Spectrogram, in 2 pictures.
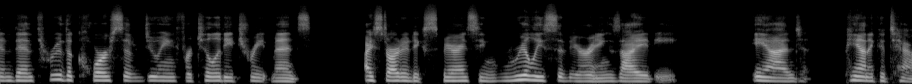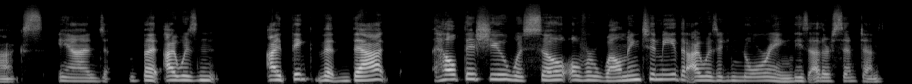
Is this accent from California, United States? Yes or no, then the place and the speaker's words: yes; California, United States; moved away as an adult; now in Washington, United States; spent most of my life in California. So pretty much born and raised in California. 10 years ago, when I was 45, moved up to Washington State.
